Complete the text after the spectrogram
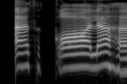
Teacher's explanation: قاف کے بعد الف مدہ ہے تو قاف کو کھینچ کے پڑھیں گے، اور ہا کے بعد بھی الف مدہ ہے تو وقف کرتے ہوئے بھی ہم الف کی ادائیگی پوری کریں گے۔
